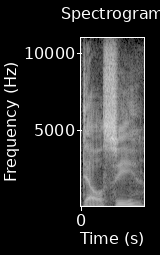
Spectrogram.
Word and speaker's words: DLCI: the abbreviation is dlci it's almost exclusively pronounced Deli and it's going to use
